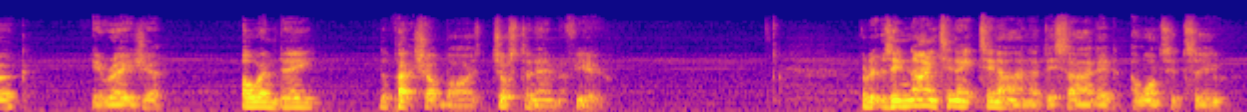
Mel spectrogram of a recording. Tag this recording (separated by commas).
Speech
